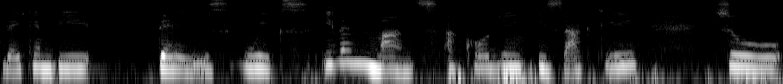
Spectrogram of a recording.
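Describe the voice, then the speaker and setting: Speaking in an Italian accent, a woman talks in a calm tone at a very slow pace. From Italy. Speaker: spiritual mentor. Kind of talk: live stream talk. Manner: hesitant fillers.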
